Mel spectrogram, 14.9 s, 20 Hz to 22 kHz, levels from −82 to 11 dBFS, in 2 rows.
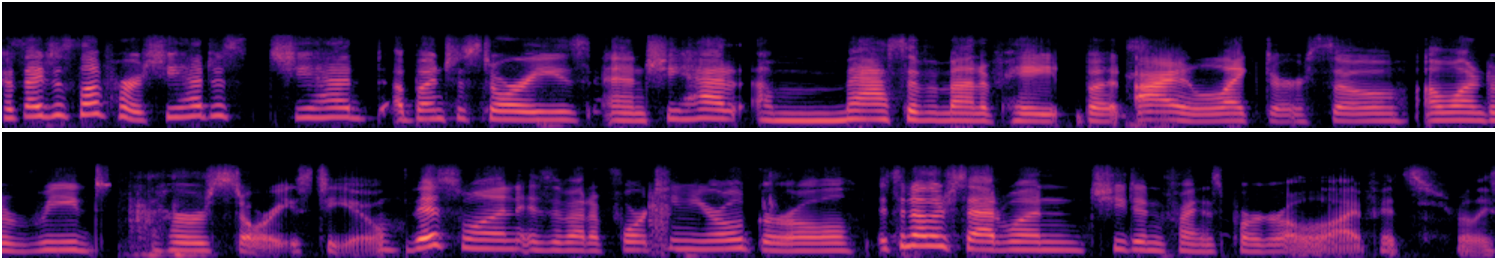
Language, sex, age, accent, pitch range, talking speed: English, female, 20-39, American, 185-230 Hz, 230 wpm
